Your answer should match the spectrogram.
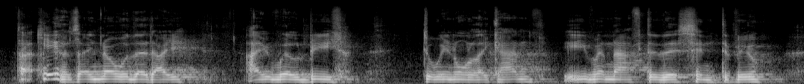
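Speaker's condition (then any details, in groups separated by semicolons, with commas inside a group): Cerebral palsy; quadriplegic form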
